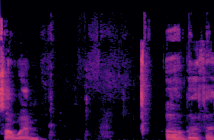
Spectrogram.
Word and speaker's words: Samhain: years that i was pagan so i say sam payne because i was ignorant for the first like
